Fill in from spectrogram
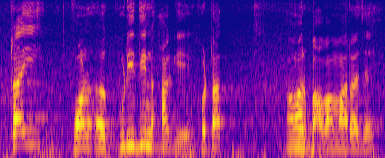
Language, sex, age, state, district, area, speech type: Bengali, male, 30-45, West Bengal, Paschim Medinipur, rural, spontaneous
